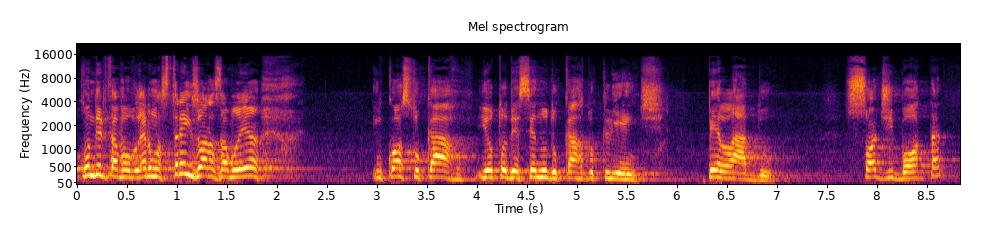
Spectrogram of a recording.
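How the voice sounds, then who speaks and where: A man preaching a dramatic testimony at a church convention, acting out the voices in his story. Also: sits high. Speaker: pastor. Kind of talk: sermon testimony.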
